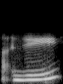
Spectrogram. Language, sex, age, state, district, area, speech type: Punjabi, female, 18-30, Punjab, Amritsar, urban, conversation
